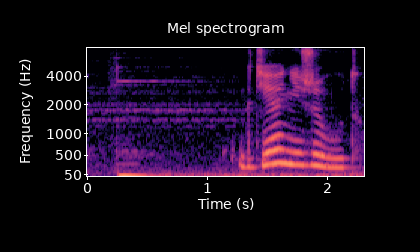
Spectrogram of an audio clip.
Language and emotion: Russian, neutral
